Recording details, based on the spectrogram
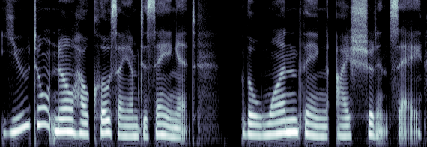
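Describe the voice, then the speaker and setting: A woman performing a soft ASMR roleplay as an insecure woman CEO confessing her feelings to an employee, talking in a hushed, halting way that slips into whispers. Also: fairly low pitch, animated, no room sound, clean studio sound. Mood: confessional.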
